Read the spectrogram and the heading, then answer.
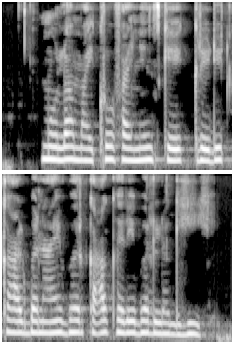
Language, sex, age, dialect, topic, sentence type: Chhattisgarhi, female, 25-30, Central, banking, question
